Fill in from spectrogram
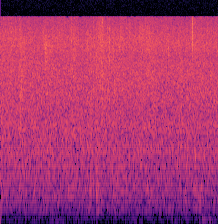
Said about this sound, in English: With the rain steadily pouring down and starting to push the awning we were under, we wanted to hurry and make a quick work of this task.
